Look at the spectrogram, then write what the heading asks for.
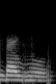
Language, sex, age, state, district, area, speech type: Malayalam, female, 45-60, Kerala, Malappuram, rural, conversation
